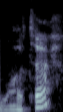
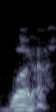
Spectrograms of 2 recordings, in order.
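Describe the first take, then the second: First: The middle consonant is a crisp, strong T. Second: The middle consonant sounds almost like an R. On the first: "o inglês britânico é water, o T é bem mais" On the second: "o inglês americano é um som quase que de R"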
